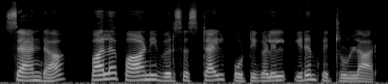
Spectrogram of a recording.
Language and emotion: Tamil, neutral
